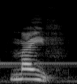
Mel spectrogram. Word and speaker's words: knife: Here, number 1, silent letter is K. Knife, K.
